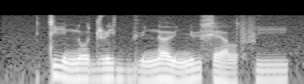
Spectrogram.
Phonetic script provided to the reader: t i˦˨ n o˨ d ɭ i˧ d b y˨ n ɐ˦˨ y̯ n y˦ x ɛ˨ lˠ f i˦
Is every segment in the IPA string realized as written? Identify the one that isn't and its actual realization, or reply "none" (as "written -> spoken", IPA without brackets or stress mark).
o˨ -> o˧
